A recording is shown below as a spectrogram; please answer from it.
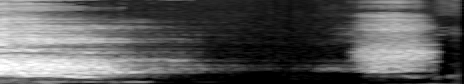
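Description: A person's long, audible sigh at the start, fading out within the first second, then a short, softer noise near the end.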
